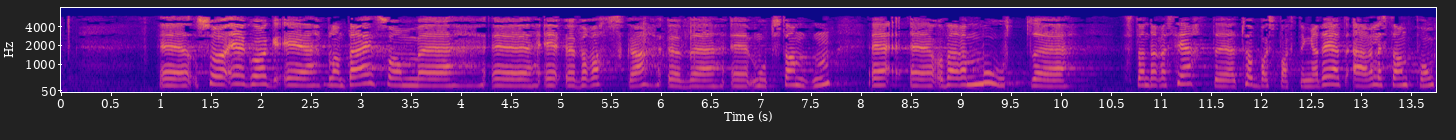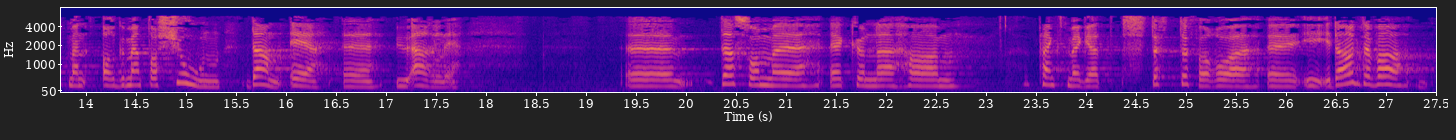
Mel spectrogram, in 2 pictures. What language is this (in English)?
Norwegian Nynorsk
